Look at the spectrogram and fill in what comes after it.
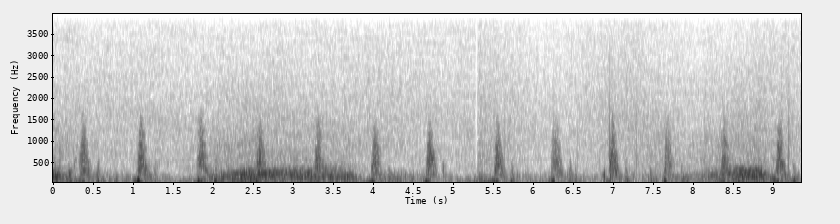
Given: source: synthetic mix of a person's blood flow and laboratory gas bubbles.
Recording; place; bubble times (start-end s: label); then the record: Doppler ultrasound of blood flow; subclavian vein
0.00-0.31 s: bubbles
From the record:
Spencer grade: 1 (occasional bubble signal discernible with the cardiac motion signal, with majority of cardiac periods free of bubbles); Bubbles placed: anywhere in the cardiac cycle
